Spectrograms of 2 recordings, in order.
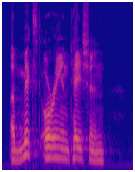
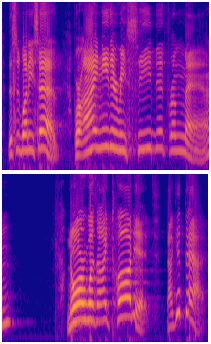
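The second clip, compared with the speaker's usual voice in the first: slow, much louder, higher preacher's shout; preaching climax; 6 semitones higher, 12 dB louder than usual. Acted. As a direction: thunder it out to the congregation. Climax of the sermon.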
